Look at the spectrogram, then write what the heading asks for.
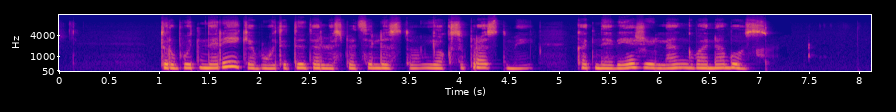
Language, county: Lithuanian, Vilnius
